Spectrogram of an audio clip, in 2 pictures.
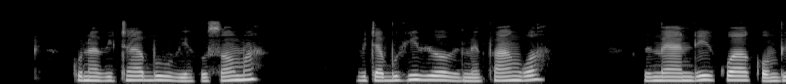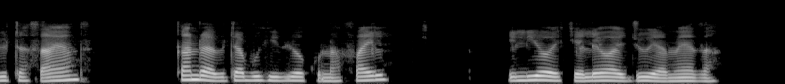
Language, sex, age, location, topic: Swahili, female, 25-35, Kisumu, education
